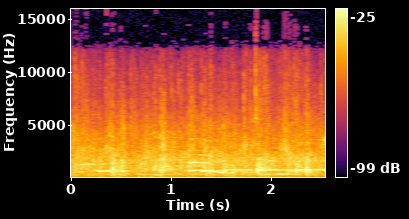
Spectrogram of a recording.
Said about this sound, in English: Clap your hands unto it.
